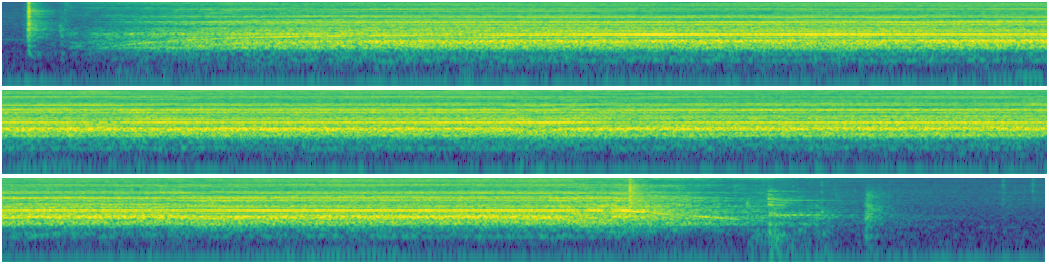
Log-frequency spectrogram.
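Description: Electric heat gun switched on, its motor whining up to speed within about a second, blowing steadily with a high whine over the rush of air, then switched off and winding down near the end.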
